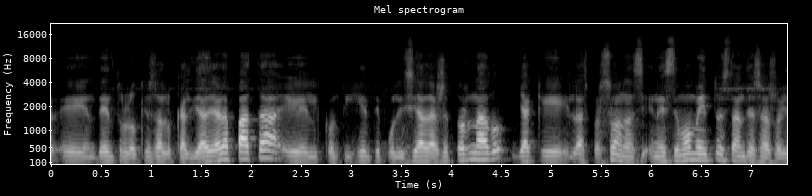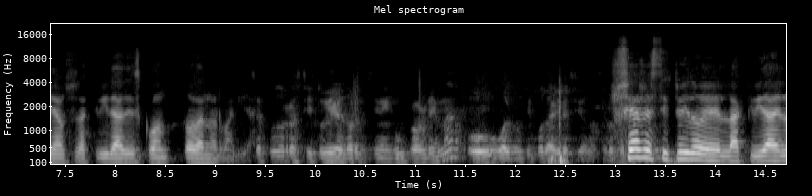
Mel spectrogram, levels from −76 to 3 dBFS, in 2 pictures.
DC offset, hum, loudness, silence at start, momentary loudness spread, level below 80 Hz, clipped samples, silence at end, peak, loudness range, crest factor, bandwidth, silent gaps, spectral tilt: under 0.1%; none; -23 LUFS; 0 s; 17 LU; -70 dBFS; under 0.1%; 0 s; -2 dBFS; 10 LU; 22 dB; 14.5 kHz; none; -6 dB/octave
